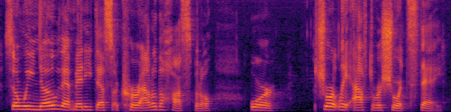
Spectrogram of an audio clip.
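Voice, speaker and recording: Brief: middle-aged woman, light voice, halting presenter who repeats words, conference room talk. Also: medium pitch, a little mellow. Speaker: invited speaker at a webinar.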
